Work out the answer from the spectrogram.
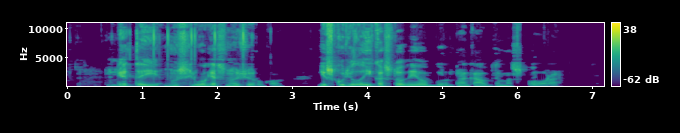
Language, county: Lithuanian, Šiauliai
